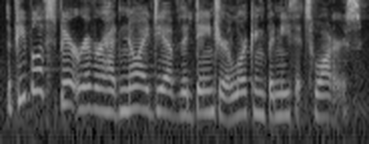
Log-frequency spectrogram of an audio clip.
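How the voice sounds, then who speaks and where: A woman's voice: fairly high pitch, lively intonation, fast talker, a little hiss or hum, natural voice. A woman narrating a film in an ominous storytelling tone. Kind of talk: dramatic movie narration.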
